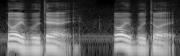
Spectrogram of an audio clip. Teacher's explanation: That's fourth tone, neutral, fourth tone.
